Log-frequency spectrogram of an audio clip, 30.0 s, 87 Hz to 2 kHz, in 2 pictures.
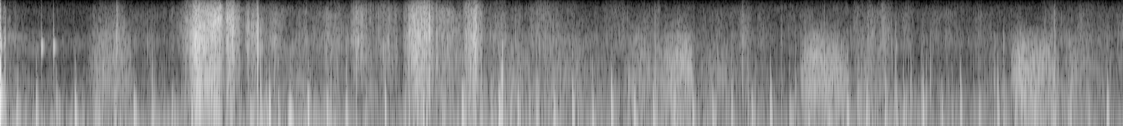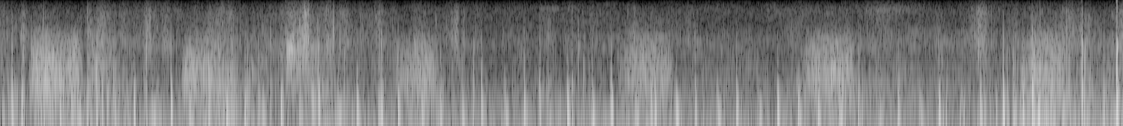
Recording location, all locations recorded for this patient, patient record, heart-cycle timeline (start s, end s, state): aortic valve (AV)
aortic valve (AV)+mitral valve (MV)
#Age: Child
#Sex: Male
#Height: 93.0 cm
#Weight: 15.7 kg
#Pregnancy status: False
#Murmur: Absent
#Murmur locations: nan
#Most audible location: nan
#Systolic murmur timing: nan
#Systolic murmur shape: nan
#Systolic murmur grading: nan
#Systolic murmur pitch: nan
#Systolic murmur quality: nan
#Diastolic murmur timing: nan
#Diastolic murmur shape: nan
#Diastolic murmur grading: nan
#Diastolic murmur pitch: nan
#Diastolic murmur quality: nan
#Outcome: Normal
#Campaign: 2014 screening campaign
0.00	7.04	unannotated
7.04	7.10	systole
7.10	7.20	S2
7.20	7.34	diastole
7.34	7.46	S1
7.46	7.62	systole
7.62	7.72	S2
7.72	7.88	diastole
7.88	7.98	S1
7.98	8.10	systole
8.10	8.24	S2
8.24	8.42	diastole
8.42	8.56	S1
8.56	8.68	systole
8.68	8.78	S2
8.78	8.94	diastole
8.94	9.08	S1
9.08	9.20	systole
9.20	9.32	S2
9.32	9.48	diastole
9.48	9.58	S1
9.58	9.72	systole
9.72	9.82	S2
9.82	10.00	diastole
10.00	10.10	S1
10.10	10.26	systole
10.26	10.34	S2
10.34	10.52	diastole
10.52	10.60	S1
10.60	10.76	systole
10.76	10.86	S2
10.86	11.00	diastole
11.00	11.12	S1
11.12	11.26	systole
11.26	11.38	S2
11.38	11.52	diastole
11.52	11.64	S1
11.64	11.78	systole
11.78	11.88	S2
11.88	12.02	diastole
12.02	12.12	S1
12.12	12.26	systole
12.26	12.38	S2
12.38	12.56	diastole
12.56	12.62	S1
12.62	12.76	systole
12.76	12.86	S2
12.86	13.04	diastole
13.04	13.12	S1
13.12	13.26	systole
13.26	13.38	S2
13.38	13.54	diastole
13.54	13.70	S1
13.70	13.80	systole
13.80	13.92	S2
13.92	14.04	diastole
14.04	14.12	S1
14.12	14.24	systole
14.24	14.34	S2
14.34	14.52	diastole
14.52	14.58	S1
14.58	14.74	systole
14.74	14.82	S2
14.82	15.00	diastole
15.00	15.12	S1
15.12	15.24	systole
15.24	15.34	S2
15.34	15.50	diastole
15.50	15.66	S1
15.66	15.74	systole
15.74	15.84	S2
15.84	15.96	diastole
15.96	16.10	S1
16.10	16.22	systole
16.22	16.34	S2
16.34	16.48	diastole
16.48	16.58	S1
16.58	16.70	systole
16.70	16.82	S2
16.82	16.96	diastole
16.96	17.10	S1
17.10	17.22	systole
17.22	17.32	S2
17.32	17.50	diastole
17.50	17.62	S1
17.62	17.72	systole
17.72	17.82	S2
17.82	17.96	diastole
17.96	18.10	S1
18.10	18.24	systole
18.24	18.32	S2
18.32	18.46	diastole
18.46	18.54	S1
18.54	18.70	systole
18.70	18.80	S2
18.80	18.94	diastole
18.94	19.04	S1
19.04	19.14	systole
19.14	19.30	S2
19.30	19.46	diastole
19.46	19.60	S1
19.60	19.74	systole
19.74	19.84	S2
19.84	20.02	diastole
20.02	20.16	S1
20.16	20.26	systole
20.26	20.36	S2
20.36	20.54	diastole
20.54	20.68	S1
20.68	20.82	systole
20.82	20.92	S2
20.92	21.10	diastole
21.10	21.22	S1
21.22	21.40	systole
21.40	21.48	S2
21.48	21.68	diastole
21.68	21.78	S1
21.78	21.94	systole
21.94	22.04	S2
22.04	22.24	diastole
22.24	22.36	S1
22.36	22.52	systole
22.52	22.66	S2
22.66	22.84	diastole
22.84	22.98	S1
22.98	23.10	systole
23.10	23.20	S2
23.20	23.40	diastole
23.40	23.54	S1
23.54	23.66	systole
23.66	23.80	S2
23.80	23.96	diastole
23.96	24.06	S1
24.06	24.22	systole
24.22	24.32	S2
24.32	24.52	diastole
24.52	24.64	S1
24.64	24.80	systole
24.80	24.90	S2
24.90	25.08	diastole
25.08	25.18	S1
25.18	25.32	systole
25.32	25.42	S2
25.42	25.60	diastole
25.60	25.72	S1
25.72	25.86	systole
25.86	25.96	S2
25.96	26.14	diastole
26.14	26.28	S1
26.28	26.38	systole
26.38	26.48	S2
26.48	26.68	diastole
26.68	26.78	S1
26.78	26.92	systole
26.92	27.02	S2
27.02	27.22	diastole
27.22	27.32	S1
27.32	27.48	systole
27.48	27.60	S2
27.60	27.78	diastole
27.78	27.88	S1
27.88	28.02	systole
28.02	28.16	S2
28.16	29.95	unannotated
